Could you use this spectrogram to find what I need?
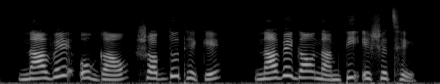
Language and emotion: Bengali, neutral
